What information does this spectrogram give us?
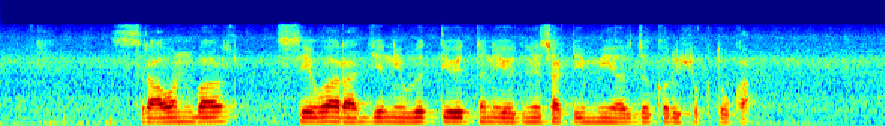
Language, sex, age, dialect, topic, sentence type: Marathi, male, 25-30, Standard Marathi, banking, question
